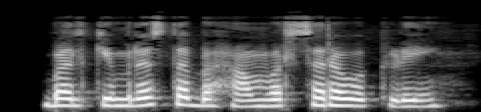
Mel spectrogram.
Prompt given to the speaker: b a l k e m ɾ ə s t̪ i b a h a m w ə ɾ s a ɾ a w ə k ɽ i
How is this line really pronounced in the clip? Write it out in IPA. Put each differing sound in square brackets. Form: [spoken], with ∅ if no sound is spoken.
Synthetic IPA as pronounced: b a l k e m ɾ ə s t̪ [a] b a h a m w ə ɾ s a ɾ a w ə k ɽ i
